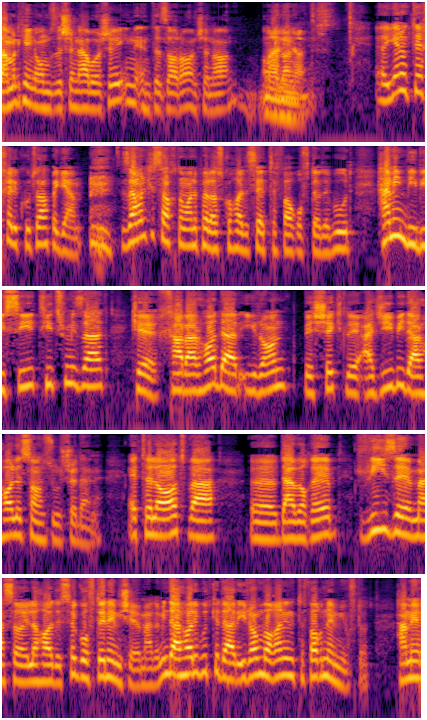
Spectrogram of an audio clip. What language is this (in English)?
Persian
